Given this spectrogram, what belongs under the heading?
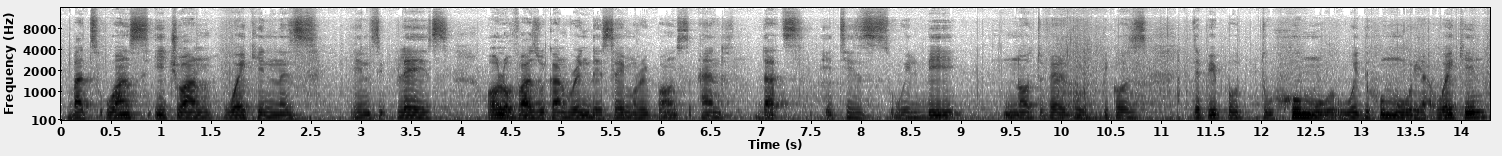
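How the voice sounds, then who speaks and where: An African-accented man gives interview answers in a fireside chat. His voice is low and soft-edged, and he speaks slowly and deliberately, with pauses. Faint room noise sits behind him. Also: steady tone. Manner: halting, deliberate.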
